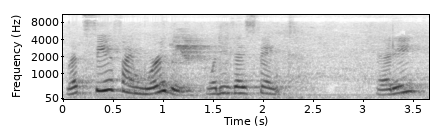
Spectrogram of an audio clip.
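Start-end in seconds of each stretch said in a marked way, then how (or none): none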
